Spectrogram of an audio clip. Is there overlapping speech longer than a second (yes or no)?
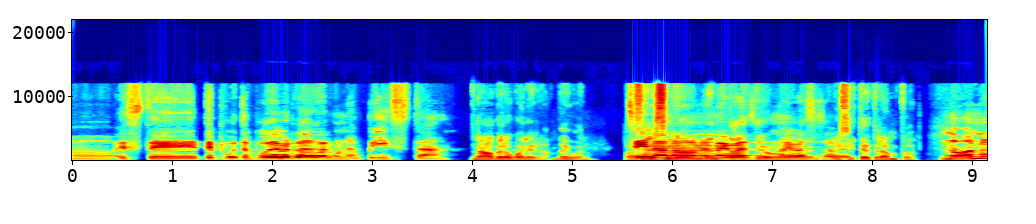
yes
